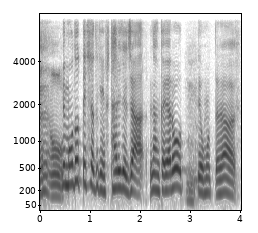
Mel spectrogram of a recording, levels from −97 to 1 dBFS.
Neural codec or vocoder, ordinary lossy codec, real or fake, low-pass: autoencoder, 48 kHz, 32 numbers a frame, DAC-VAE, trained on Japanese speech; none; fake; 7.2 kHz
